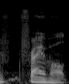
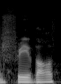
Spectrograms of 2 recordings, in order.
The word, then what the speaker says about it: Frievalt: And the way it's spelled, it should be Frievalt. I'm like, well, there you go. It should have been Frievalt the whole time.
